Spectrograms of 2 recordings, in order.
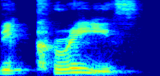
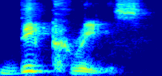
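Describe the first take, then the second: First: The stress is on the second syllable. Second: The stress is on the first syllable. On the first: It is used as a verb. "When they are verbs, we stress the second syllable" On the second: It is used as a noun. "when these words are nouns, we stress the first syllable"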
